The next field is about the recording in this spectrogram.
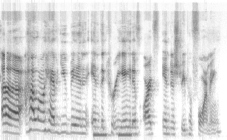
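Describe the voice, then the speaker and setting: A woman's voice: mid-range voice, expressive, a little slow. A woman hosting a casual talk show interview, speaking to guests in an encouraging, playful way.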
